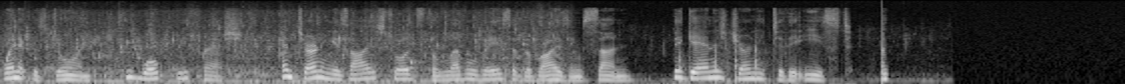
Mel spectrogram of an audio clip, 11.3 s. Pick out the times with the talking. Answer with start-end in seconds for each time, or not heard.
0.0-8.9.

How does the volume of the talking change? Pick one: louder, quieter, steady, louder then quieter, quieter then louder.
steady.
